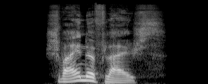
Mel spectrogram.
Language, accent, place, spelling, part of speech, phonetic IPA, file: German, Germany, Berlin, Schweinefleischs, noun, [ˈʃvaɪ̯nəˌflaɪ̯ʃs], De-Schweinefleischs.ogg
- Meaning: genitive singular of Schweinefleisch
